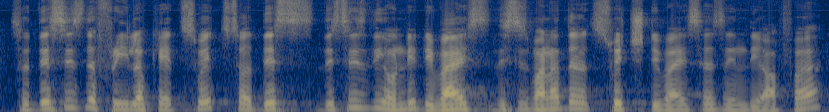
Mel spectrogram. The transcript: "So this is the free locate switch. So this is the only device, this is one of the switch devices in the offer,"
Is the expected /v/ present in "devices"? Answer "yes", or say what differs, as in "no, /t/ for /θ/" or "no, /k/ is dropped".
yes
